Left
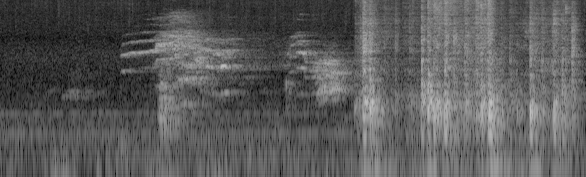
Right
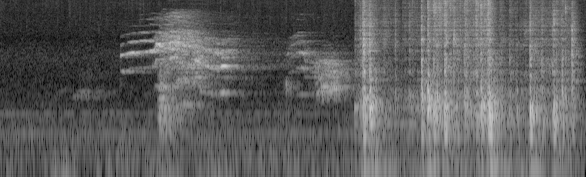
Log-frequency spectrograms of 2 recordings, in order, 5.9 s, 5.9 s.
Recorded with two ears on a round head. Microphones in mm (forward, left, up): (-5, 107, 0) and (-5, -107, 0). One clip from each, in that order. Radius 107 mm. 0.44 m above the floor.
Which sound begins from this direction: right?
A cat meowing, at 1.2 s.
